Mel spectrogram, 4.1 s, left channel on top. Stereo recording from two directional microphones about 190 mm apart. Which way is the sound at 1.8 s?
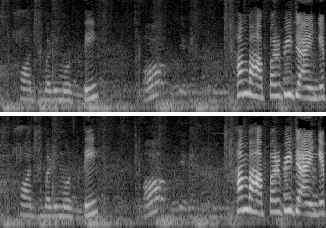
20° right (ahead or behind).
